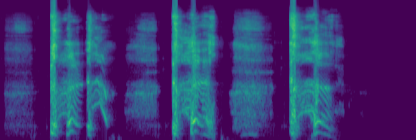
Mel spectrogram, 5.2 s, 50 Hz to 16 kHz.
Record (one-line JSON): {"three_cough_length": "5.2 s", "three_cough_amplitude": 32768, "three_cough_signal_mean_std_ratio": 0.42, "survey_phase": "beta (2021-08-13 to 2022-03-07)", "age": "65+", "gender": "Male", "wearing_mask": "No", "symptom_cough_any": true, "symptom_runny_or_blocked_nose": true, "symptom_diarrhoea": true, "symptom_fatigue": true, "symptom_fever_high_temperature": true, "symptom_headache": true, "symptom_onset": "3 days", "smoker_status": "Never smoked", "respiratory_condition_asthma": false, "respiratory_condition_other": false, "recruitment_source": "Test and Trace", "submission_delay": "2 days", "covid_test_result": "Positive", "covid_test_method": "RT-qPCR", "covid_ct_value": 15.6, "covid_ct_gene": "ORF1ab gene", "covid_ct_mean": 16.2, "covid_viral_load": "5000000 copies/ml", "covid_viral_load_category": "High viral load (>1M copies/ml)"}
